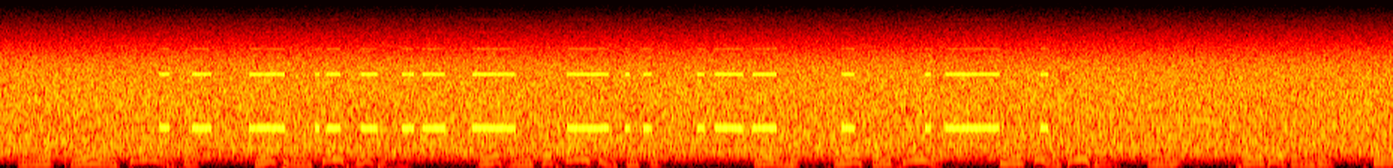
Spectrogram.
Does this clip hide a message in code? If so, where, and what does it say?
No, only beeps of irregular length, with radio static.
